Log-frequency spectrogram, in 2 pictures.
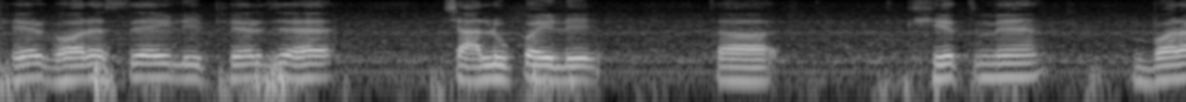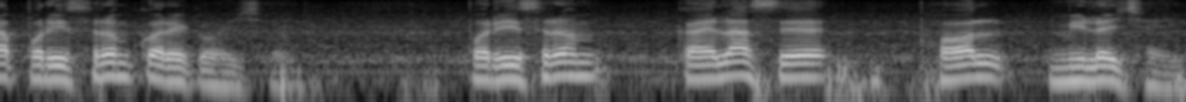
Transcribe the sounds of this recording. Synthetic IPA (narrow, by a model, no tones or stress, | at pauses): pʰeɾɡʱəɾeseəjlipʰeɾd͡ʒeɦɛ | t͡ʃalukəjli | t̪ɔ | kʰet̪me | bəɾapəɾisɾəmkəɾekeɦojt͡ʃʰɛ | pəɾisɾəm | kəjlasepʰəl | milət͡ʃʰəj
